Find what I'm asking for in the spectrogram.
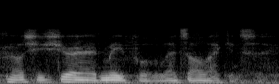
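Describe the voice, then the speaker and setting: An actor playing a beaten robbery victim in a hospital bed, hesitant and sheepish, in a 1950s radio crime drama. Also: male voice, sits low, steady tone, moderate pace. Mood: sheepish, weary. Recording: muffled, noisy 1950s radio recording.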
